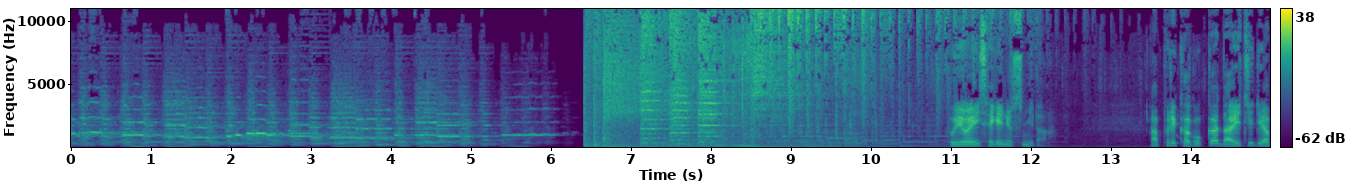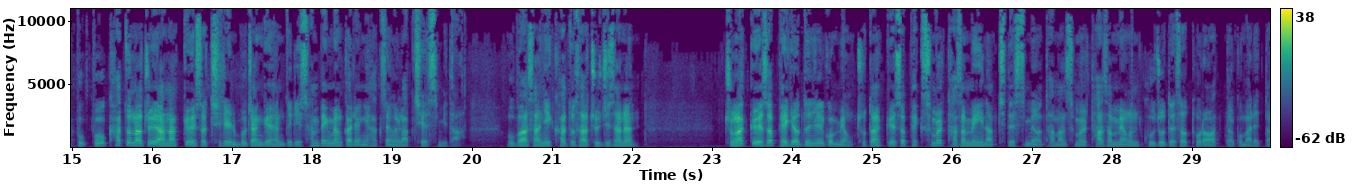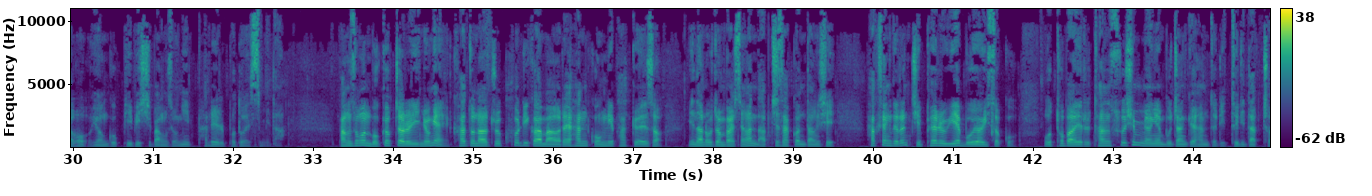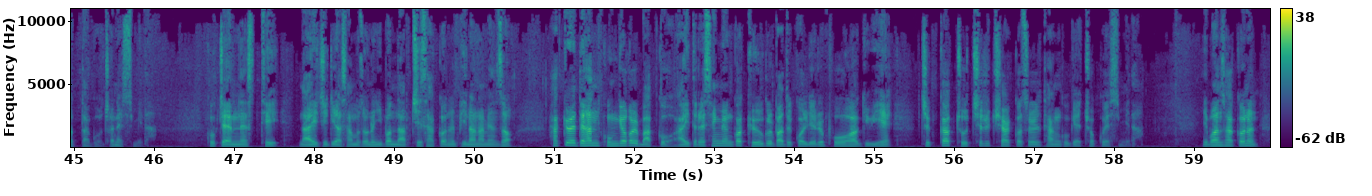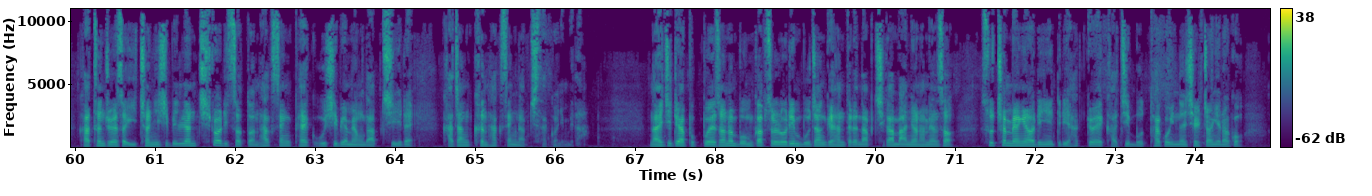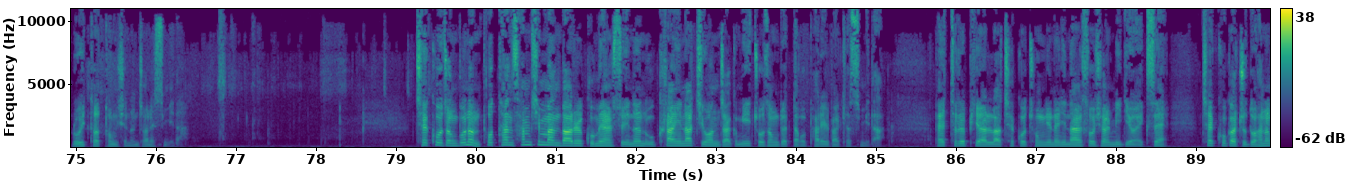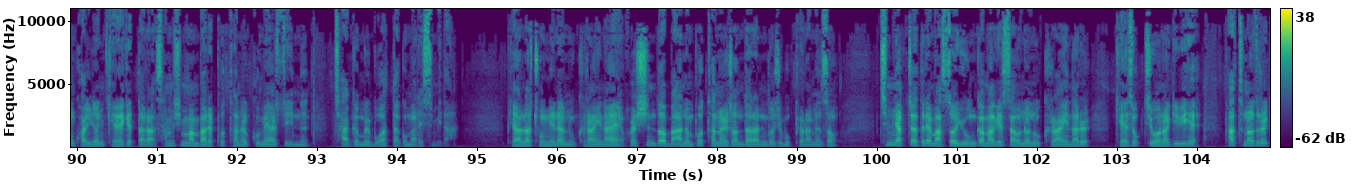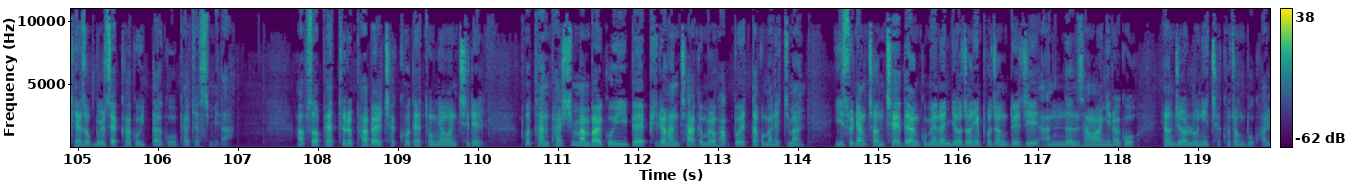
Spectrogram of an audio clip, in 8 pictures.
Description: VOA 한국어 간판 뉴스 프로그램 '뉴스 투데이', 2024년 3월 8일 3부 방송입니다. 조 바이든 미국 대통령이 국정연설에서 자유 세계를 지키기 위해 우크라이나를 침공한 러시아를 막아야 한다고 강조했습니다. '프리덤실드' 미한 연합훈련이 진행 중인 가운데 김정은 북한 국무위원장이 서울 겨냥 포사격 훈련을 지도했습니다.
